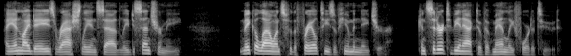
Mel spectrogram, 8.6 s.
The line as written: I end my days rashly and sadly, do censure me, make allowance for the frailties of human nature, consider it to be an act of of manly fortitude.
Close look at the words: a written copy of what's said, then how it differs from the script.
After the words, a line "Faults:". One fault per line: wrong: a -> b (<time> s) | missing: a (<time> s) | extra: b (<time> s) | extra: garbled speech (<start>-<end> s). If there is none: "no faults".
I end my days rashly and sadly, do censure me, make allowance for the frailties of human nature, consider it to be an act of of manly fortitude.
Faults:
no faults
